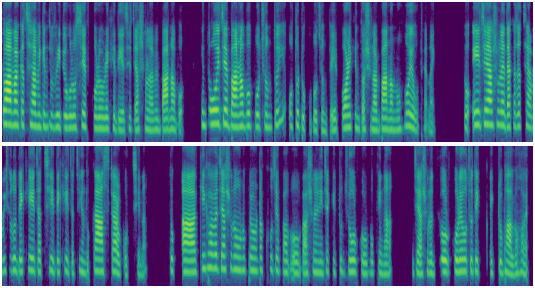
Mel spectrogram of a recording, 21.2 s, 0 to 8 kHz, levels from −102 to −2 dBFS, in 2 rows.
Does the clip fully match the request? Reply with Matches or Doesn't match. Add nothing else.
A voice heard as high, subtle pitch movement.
Doesn't match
